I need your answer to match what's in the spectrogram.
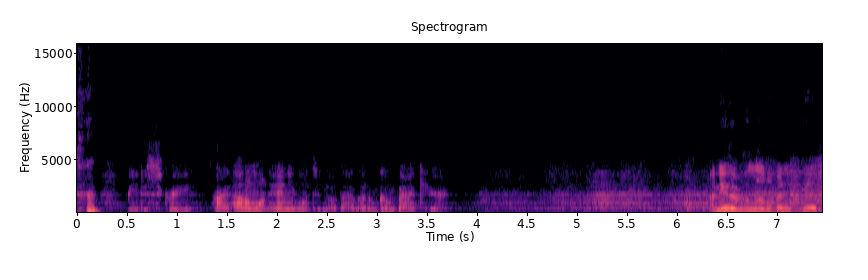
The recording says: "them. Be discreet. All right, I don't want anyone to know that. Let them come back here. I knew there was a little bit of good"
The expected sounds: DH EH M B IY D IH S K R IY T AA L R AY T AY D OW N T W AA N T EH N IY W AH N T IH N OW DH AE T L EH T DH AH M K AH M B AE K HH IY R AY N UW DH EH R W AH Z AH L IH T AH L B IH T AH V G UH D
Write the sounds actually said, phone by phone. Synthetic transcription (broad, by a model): B IY D IH S K R IY T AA R AY T AY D OW N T W AA N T EH N IY W AH N T IH N OW DH AE T L EH T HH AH M K AH M B AE K HH IY R AY N UW DH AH R W AH Z AH L IH T L B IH T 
